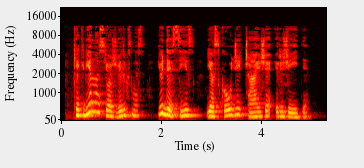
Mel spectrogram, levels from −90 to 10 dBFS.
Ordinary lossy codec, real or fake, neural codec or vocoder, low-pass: MP3, 48 kbps; real; none; 19.8 kHz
